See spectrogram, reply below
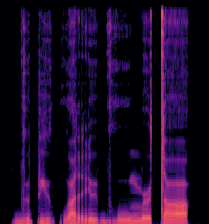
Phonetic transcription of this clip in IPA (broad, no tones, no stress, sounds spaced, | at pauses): b ʉ pʲ ʉ kʷ ɑ r y bʱ u m ə˞ t ɑ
